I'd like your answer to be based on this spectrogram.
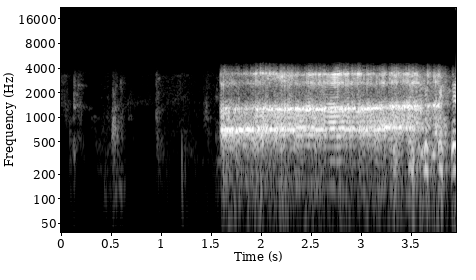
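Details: Adult man burping after kebab and coke: a few faint clicks, then a long, loud, sustained voiced belch lasting over two seconds.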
